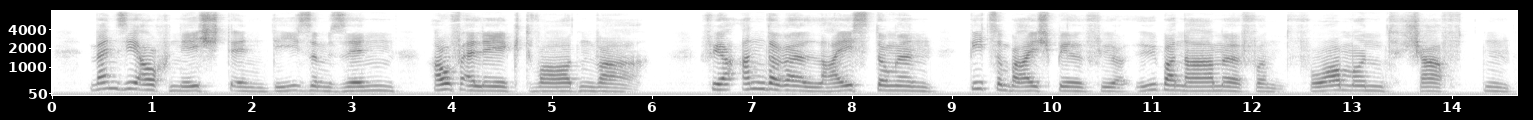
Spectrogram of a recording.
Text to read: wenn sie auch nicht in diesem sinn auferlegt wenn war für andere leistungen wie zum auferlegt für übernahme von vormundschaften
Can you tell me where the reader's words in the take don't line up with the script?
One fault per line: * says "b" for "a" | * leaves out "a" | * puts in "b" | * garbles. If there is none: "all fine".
* says "worden" for "wenn"
* says "beispiel" for "auferlegt"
